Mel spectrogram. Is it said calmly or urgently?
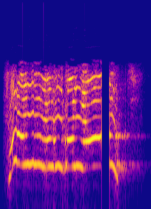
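urgently. It is said urgently, with alarm.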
